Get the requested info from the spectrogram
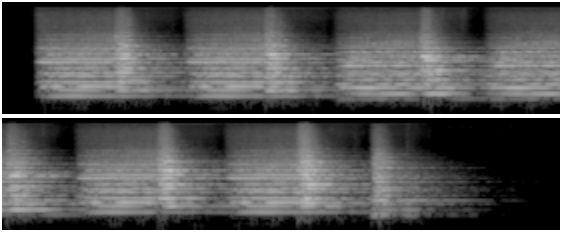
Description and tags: made with vst instruments
ambience, ambient, atmosphere, background, background-sound, cinematic, dark, deep, drama, dramatic, drone, film, hollywood, horror, mood, movie, music, pad, scary, sci-fi, soundscape, space, spooky, suspense, thiller, thrill, trailer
